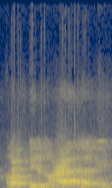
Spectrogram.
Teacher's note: jangan tebal karena ain itu huruf tipis.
